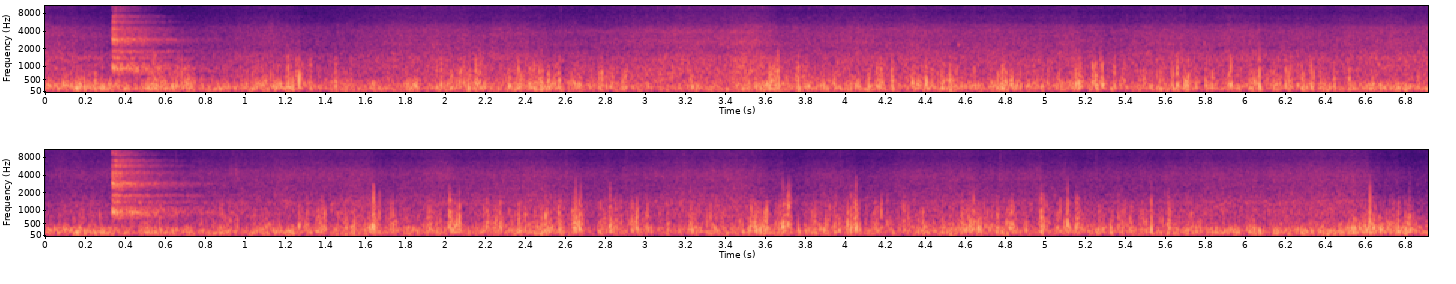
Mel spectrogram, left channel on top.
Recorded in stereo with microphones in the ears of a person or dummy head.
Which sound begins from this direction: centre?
Tapping, at 0.3 s.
